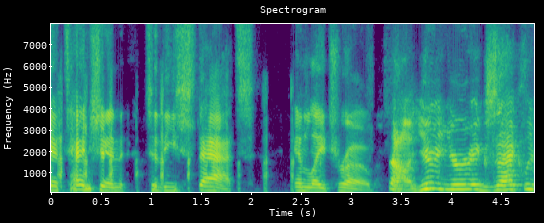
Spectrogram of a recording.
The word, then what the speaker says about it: Latrobe: valid point but but ryan uh on the pronunciation of latrobe oh boy it's latrobe did you pick that up from peep from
